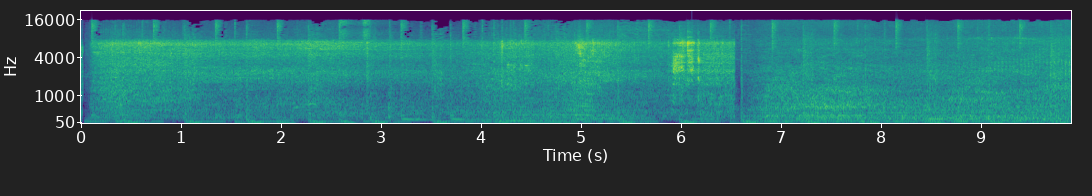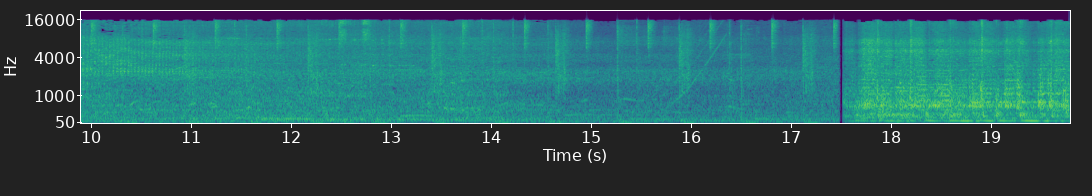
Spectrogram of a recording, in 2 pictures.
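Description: City street traffic heard from a moving two-wheeler, with wind buffeting the microphone. Just before the end, loud drumming from a street procession starts up.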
